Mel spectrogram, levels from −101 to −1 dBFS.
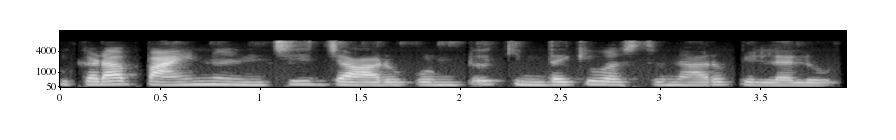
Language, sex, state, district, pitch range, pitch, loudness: Telugu, female, Telangana, Hyderabad, 170-200 Hz, 180 Hz, -23 LUFS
